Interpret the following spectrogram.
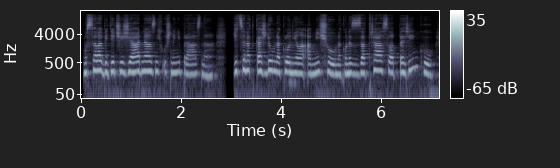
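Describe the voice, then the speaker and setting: Gentle woman reading a children's story. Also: fairly high pitch, steady tone. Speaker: narrator. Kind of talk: children's audiobook narration.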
